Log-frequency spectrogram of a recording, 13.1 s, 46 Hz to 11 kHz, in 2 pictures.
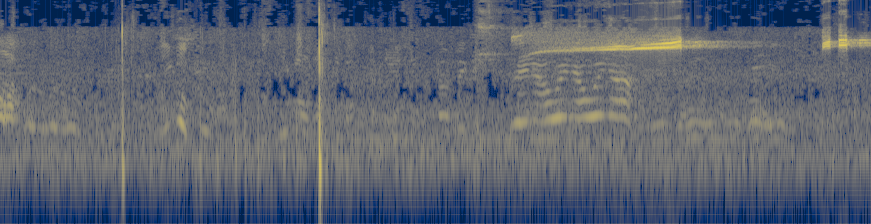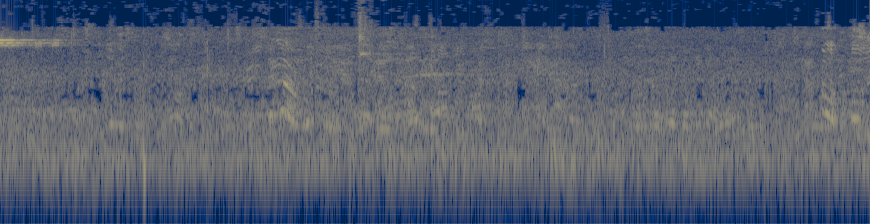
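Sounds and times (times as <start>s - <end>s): ball being kicked: 0.9s - 1.2s, 2.3s - 2.6s
referee's whistle blasts: 3.8s - 5.6s, 6.2s - 7.0s.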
